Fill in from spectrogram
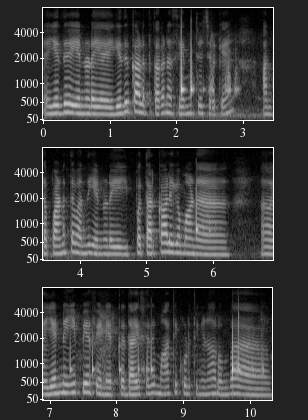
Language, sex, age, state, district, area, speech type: Tamil, female, 30-45, Tamil Nadu, Chennai, urban, spontaneous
